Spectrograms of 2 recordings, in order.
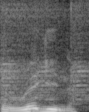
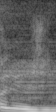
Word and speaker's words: Reginn: enfin appris son nom, ça se prononce Regin. C'est pas Regin, tu prononces pas la française, tu la prononces à l'anglais.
